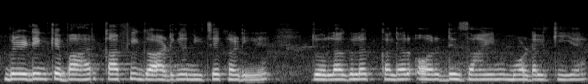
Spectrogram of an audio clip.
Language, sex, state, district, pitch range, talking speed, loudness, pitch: Hindi, female, Punjab, Kapurthala, 225-240 Hz, 165 wpm, -15 LUFS, 235 Hz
